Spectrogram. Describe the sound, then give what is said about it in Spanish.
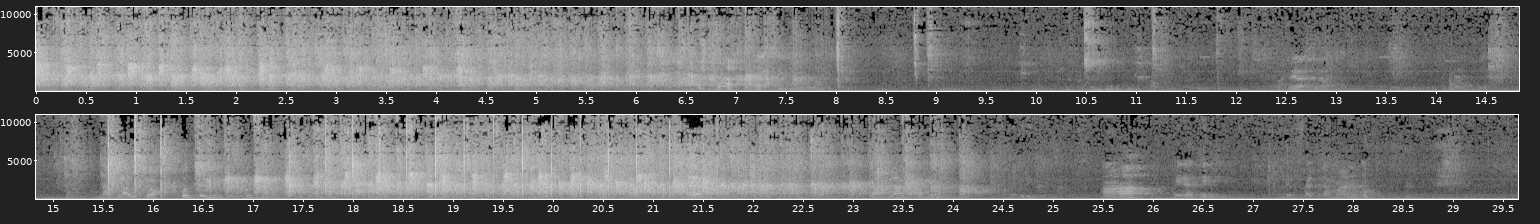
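An audience at a prize presentation, as the first prize goes to the shop La Pequeña Moma, breaks into warm applause: a dense wash of clapping that fades after several seconds, then swells again in a second round before tapering off, with some voices murmuring in between. “Un fuerte aplauso.”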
